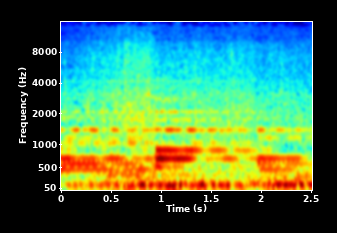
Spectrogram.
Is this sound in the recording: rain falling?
yes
